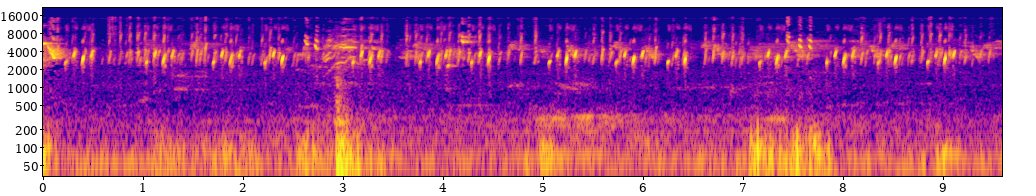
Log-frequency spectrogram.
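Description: A goldfinch sings a long, liquid run of rapid twitters and tinkling trills, bright and high, with a soft low rumble beneath.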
